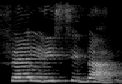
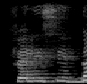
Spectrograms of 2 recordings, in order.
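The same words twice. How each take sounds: First: Said in the usual way. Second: "felicidade" called out with a long-held DA; calling the word. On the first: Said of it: "Qual é a sílaba mais forte". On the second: Shown as a demonstration. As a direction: stretch the stressed "da" in "felicidade". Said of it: "Vamos chamar ela".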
